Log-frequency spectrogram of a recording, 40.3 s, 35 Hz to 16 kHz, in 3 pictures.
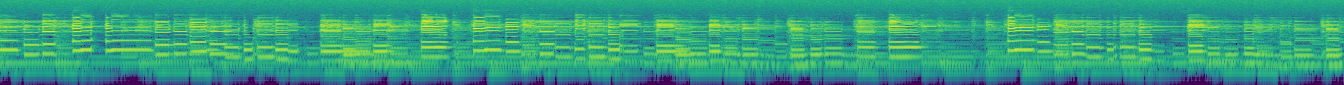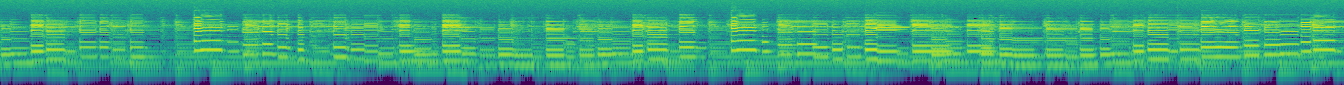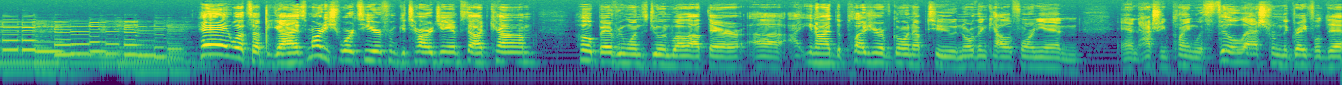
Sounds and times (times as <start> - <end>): Acoustic guitar: 0.0 - 29.9
Electric guitar: 0.0 - 30.0
Country: 0.0 - 37.5.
